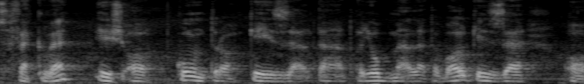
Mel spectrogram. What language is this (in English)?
Hungarian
